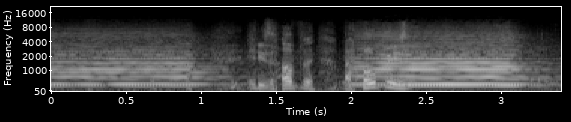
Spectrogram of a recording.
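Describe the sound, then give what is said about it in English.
The horn of the Wexford train sounds two long, loud, steady blasts, one at the start and one near the end, with a person talking briefly in the gap between them. “It's great to see the Wexford train, just in case people are worried about the hooting.”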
